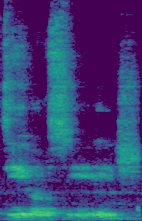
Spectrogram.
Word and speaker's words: doch: And that word is DOCH, and it's pronounced dog, which means like no, you're effing wrong.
